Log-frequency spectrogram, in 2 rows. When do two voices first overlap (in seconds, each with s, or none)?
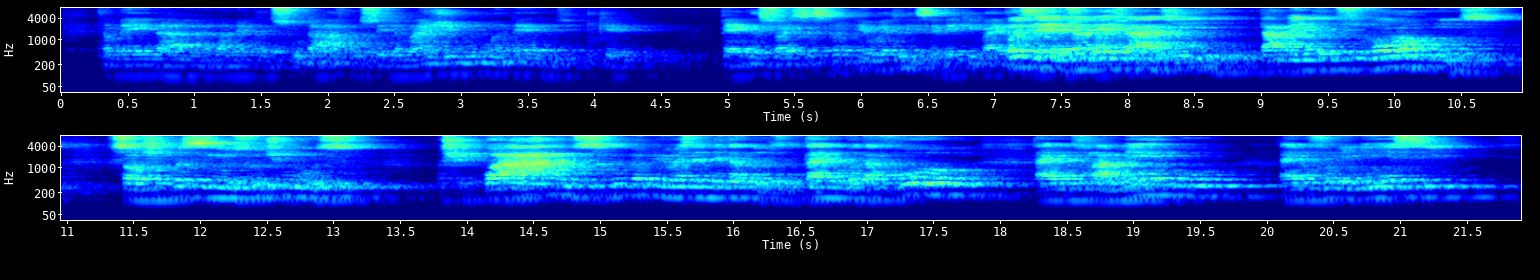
7.1 s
